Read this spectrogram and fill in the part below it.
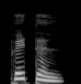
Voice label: "ಪೆಟಲ", Kannada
